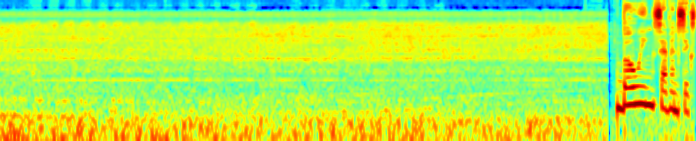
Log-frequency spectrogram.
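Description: A jet airliner's engines roar as it rolls down a runway.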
